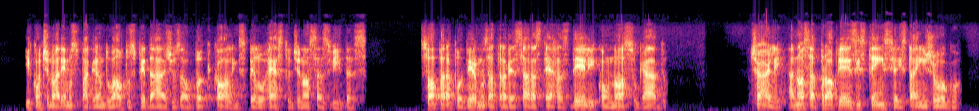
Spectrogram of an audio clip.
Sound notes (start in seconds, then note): none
